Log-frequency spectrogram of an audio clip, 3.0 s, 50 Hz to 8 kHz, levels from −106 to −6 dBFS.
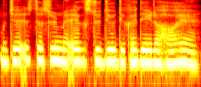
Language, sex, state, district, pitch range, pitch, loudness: Hindi, female, Arunachal Pradesh, Papum Pare, 210-230 Hz, 220 Hz, -12 LUFS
